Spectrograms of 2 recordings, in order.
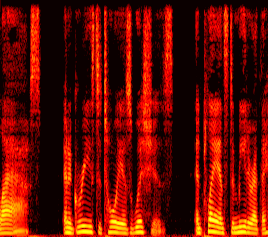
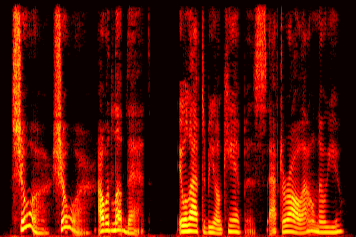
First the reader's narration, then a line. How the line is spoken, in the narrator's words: Toya playfully says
